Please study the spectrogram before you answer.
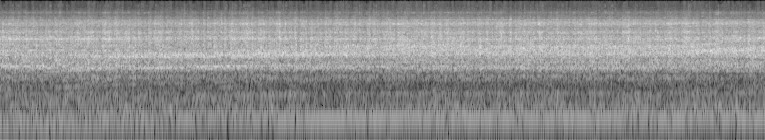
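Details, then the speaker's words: Tractor-driven pasture topper after new bearings were fitted, running on the PTO: a loud, steady low drone from the tractor and topper drive, unbroken throughout with no knocks or grinding. Normal running. "We'll fire it up and you can listen to the absolutely terrifying noise, which is a pasture topper."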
